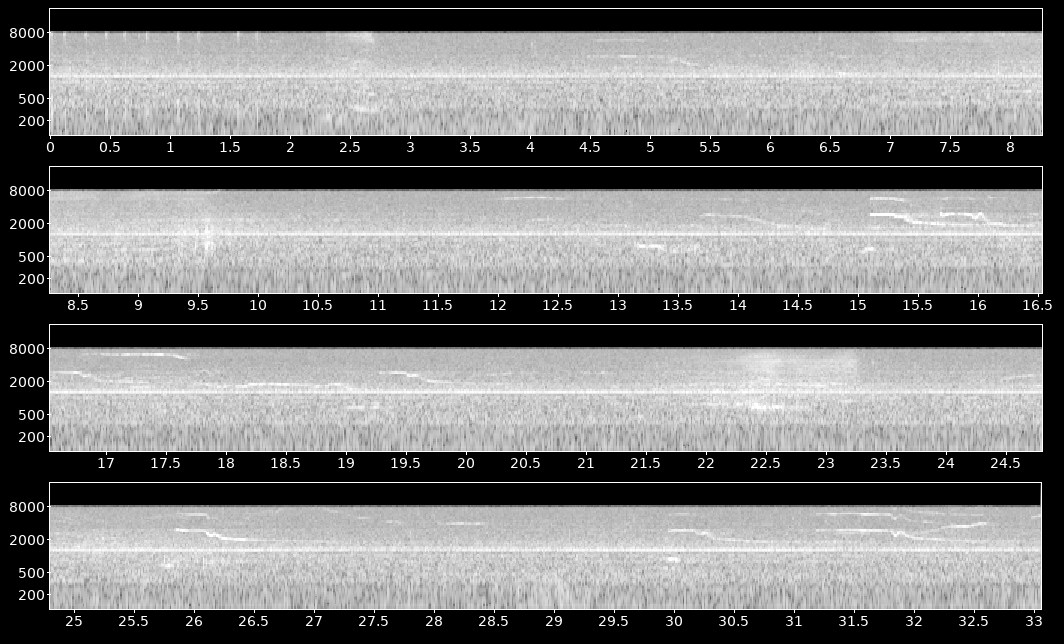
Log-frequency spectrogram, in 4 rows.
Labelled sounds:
2.3	2.9	killer whale, Bigg's (transient), Gulf of Alaska transient, 0 to 8.0 kHz
4.5	6.5	killer whale, Bigg's (transient), Gulf of Alaska transient, 1.5 to 3.0 kHz
13.6	20.7	killer whale, Bigg's (transient), Gulf of Alaska transient, 1.4 to 6.5 kHz
25.8	27.3	killer whale, Bigg's (transient), Gulf of Alaska transient, 1.7 to 5.9 kHz
29.9	33.0	killer whale, Bigg's (transient), Gulf of Alaska transient, 1.6 to 6.0 kHz

